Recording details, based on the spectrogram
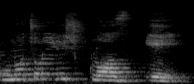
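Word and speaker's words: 39(a): অনেকেই দেখবে এই উচ্চারণটাকে বলে থাকে 39 এ। কিন্তু এর প্রোনাউন্সিয়েশনটা সম্পূর্ণ ভুল হয়ে যাবে, কারণ এটা 39A নয়। প্রথম ব্র্যাকেটে যখন রয়েছে সেটা আছে ক্লজ, অর্থাৎ এটার উচ্চারণ হবে 39 ক্লজ এ।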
